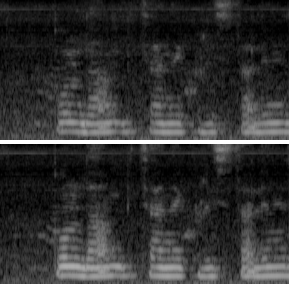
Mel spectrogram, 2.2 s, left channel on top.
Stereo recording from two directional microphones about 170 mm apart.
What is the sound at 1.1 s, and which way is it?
Speech, 45° right (ahead or behind).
